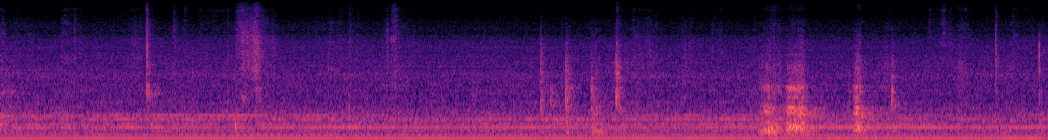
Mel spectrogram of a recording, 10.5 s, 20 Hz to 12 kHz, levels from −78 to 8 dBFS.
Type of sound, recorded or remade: recorded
